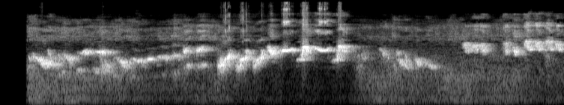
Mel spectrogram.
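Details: Oriental magpie-robin (kacer) in lively full song, used to train other kacer to sing: rapid varied whistled and warbled phrases, some sliding and buzzy, with brief pauses and a faint low hum beneath.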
